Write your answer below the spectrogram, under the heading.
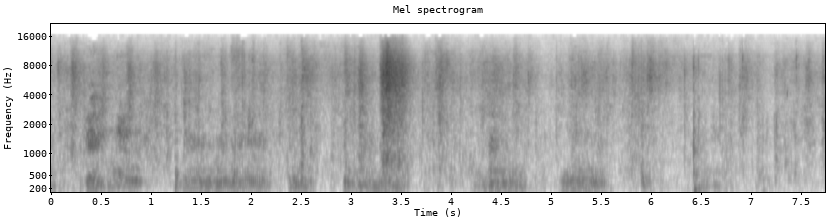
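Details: Greater Swiss Mountain Dog puppies, six weeks old, making soft, nasal whines and grumbling whimpers in brief, uneven bursts, with rustling and occasional sharp taps and clicks indoors.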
